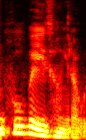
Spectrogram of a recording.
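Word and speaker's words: 湖北省: 우한이 여기에 있고 중국 정확하게 중국 발음으로는 허난성 후베이성이라고 되어 있죠.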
